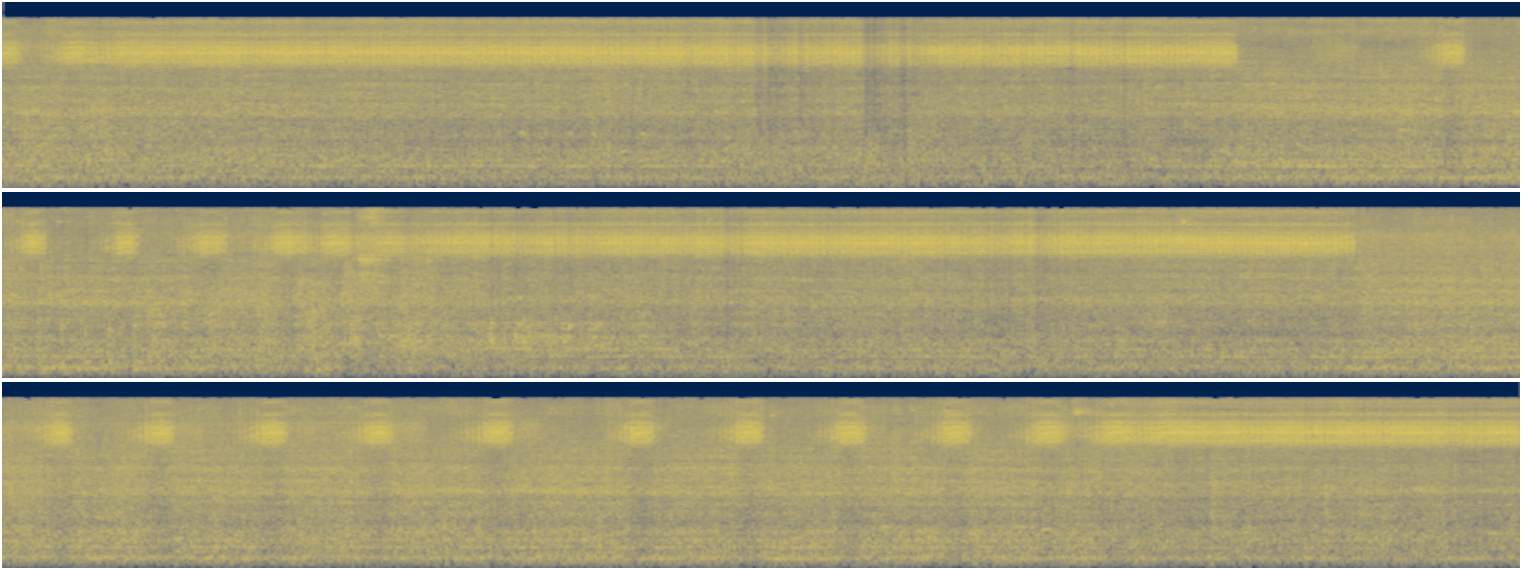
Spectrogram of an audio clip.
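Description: A long freight train of loaded container wagons rolling steadily past, steel wheels running on the rails. Over it is a high-pitched shrill that holds steady for long stretches and breaks into rapid regular pulses at times.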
